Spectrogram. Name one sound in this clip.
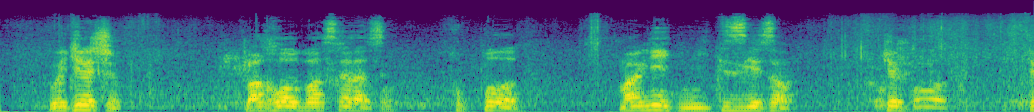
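A young man answers briefly with a shout.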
